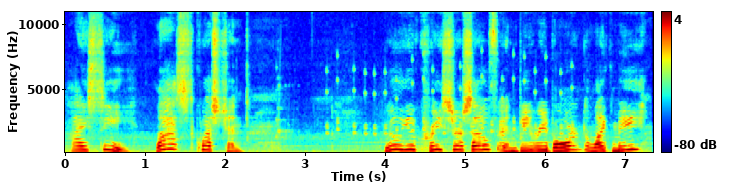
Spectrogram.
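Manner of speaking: high, very slow and drawn out; eerie princess voice. Acted. Brainwashed Peach questions Mario, high and eerie. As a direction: float it up high, creepy and slow.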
